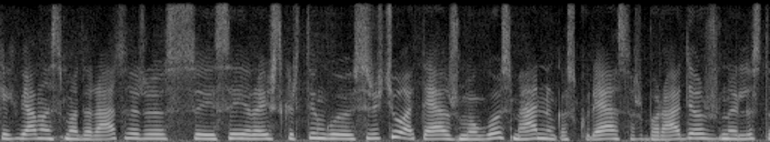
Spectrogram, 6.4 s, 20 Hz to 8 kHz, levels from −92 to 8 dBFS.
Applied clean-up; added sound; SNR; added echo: none; none; none; none.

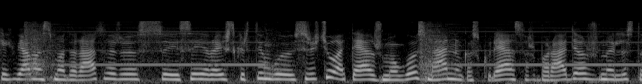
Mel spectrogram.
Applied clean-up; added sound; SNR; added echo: none; Mechanisms; 15 dB; none.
